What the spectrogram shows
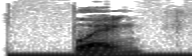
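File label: "pueng6", Teochew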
